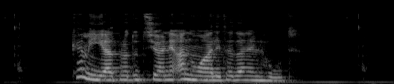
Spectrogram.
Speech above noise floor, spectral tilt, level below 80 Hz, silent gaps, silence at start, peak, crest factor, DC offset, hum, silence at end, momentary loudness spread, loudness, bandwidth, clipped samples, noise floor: 40 dB; -4.5 dB/octave; -72 dBFS; none; 0.2 s; -14 dBFS; 20 dB; under 0.1%; none; 1 s; 12 LU; -31 LUFS; 11.5 kHz; under 0.1%; -71 dBFS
